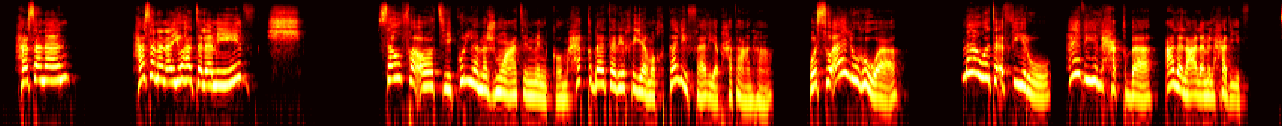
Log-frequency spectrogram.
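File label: arabic female character, voice demos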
